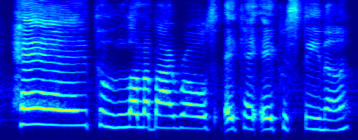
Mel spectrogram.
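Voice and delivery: high, slow, drawn-out hey; shout-out. Real, not acted. Giving a shout-out to the poet Lullaby Rose, high and drawn out. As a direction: call her name out high and slow.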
